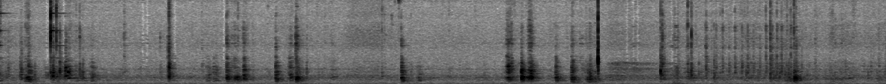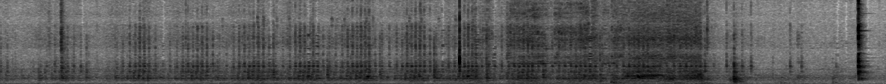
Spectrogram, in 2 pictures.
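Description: Hand-cranked boat trailer winch being wound in, its gears and ratchet pawl clicking, with scattered sharp metal clanks. The clicking grows denser in the second half.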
